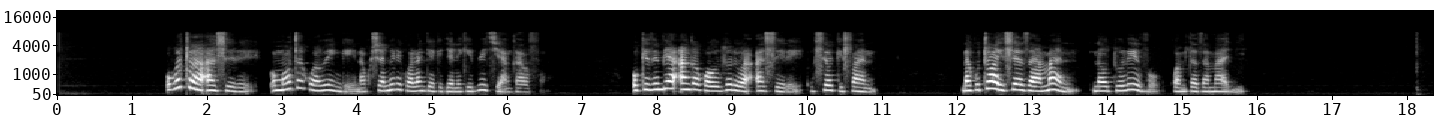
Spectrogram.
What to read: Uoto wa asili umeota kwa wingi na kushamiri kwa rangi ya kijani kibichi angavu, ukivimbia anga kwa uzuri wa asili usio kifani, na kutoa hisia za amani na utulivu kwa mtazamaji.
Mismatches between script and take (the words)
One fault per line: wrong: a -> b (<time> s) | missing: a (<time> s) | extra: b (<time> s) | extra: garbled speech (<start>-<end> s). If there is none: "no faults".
no faults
